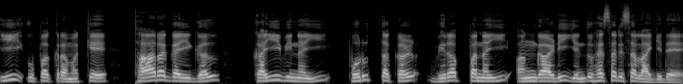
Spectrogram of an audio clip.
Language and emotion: Kannada, neutral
